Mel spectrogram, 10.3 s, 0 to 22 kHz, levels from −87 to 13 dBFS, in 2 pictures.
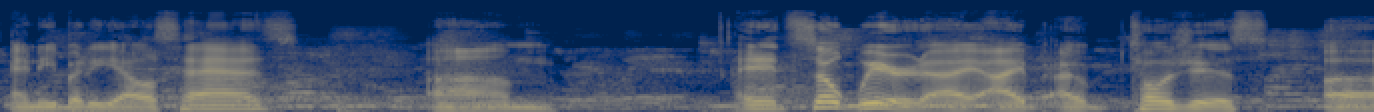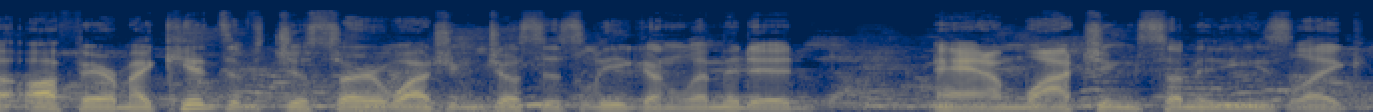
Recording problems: chatter from many people; noticeable; throughout; 10 dB below the speech

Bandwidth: 14.5 kHz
